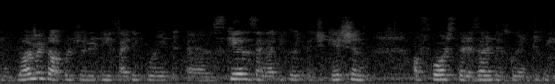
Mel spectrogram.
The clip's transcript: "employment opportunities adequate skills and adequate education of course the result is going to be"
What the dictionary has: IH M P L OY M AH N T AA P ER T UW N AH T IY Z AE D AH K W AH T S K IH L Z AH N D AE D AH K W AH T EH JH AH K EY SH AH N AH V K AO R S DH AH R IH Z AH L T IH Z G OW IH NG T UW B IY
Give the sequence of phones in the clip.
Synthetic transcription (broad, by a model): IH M P L OY M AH N T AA P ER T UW N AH T IY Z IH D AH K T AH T S K IH L Z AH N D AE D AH K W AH T EH JH AH K EY SH AH N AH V K AO R S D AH R IH Z AH L T IH Z G OW IH NG T UW B IY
